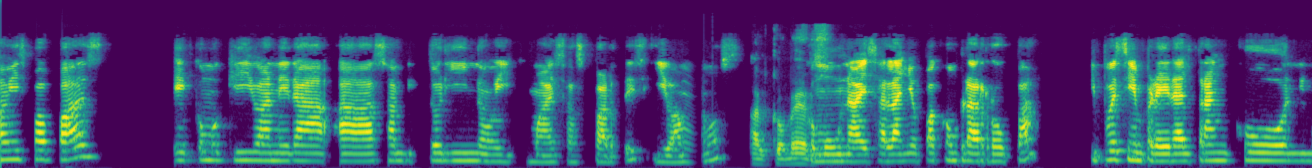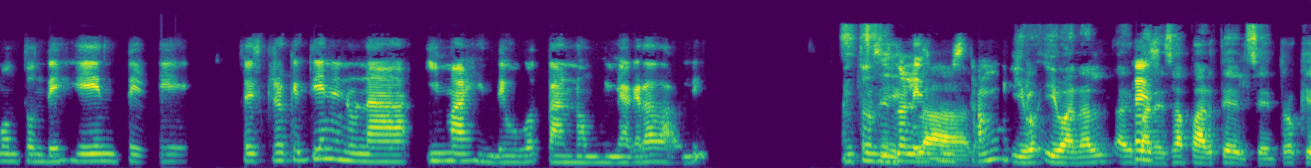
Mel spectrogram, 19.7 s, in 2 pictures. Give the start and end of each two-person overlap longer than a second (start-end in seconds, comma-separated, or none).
16.1-17.7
